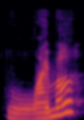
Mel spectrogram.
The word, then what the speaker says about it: Lima: but everybody knew to Ohio always gets this wrong all right Lima it's Lima it's not Lima it is Lima okay now because I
